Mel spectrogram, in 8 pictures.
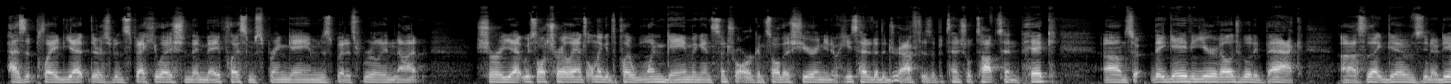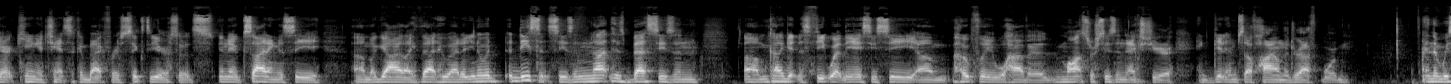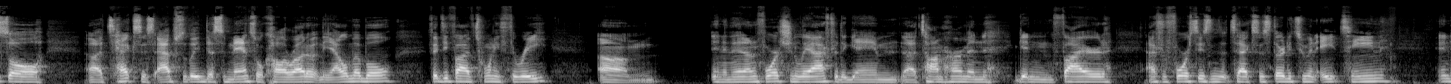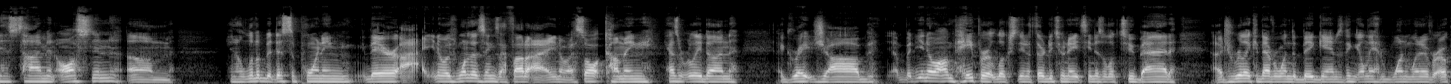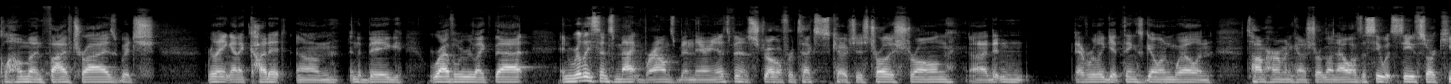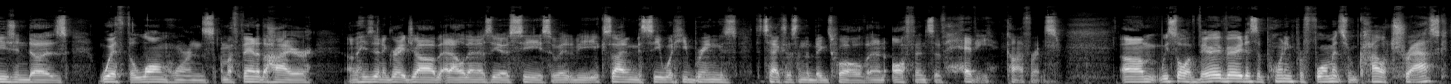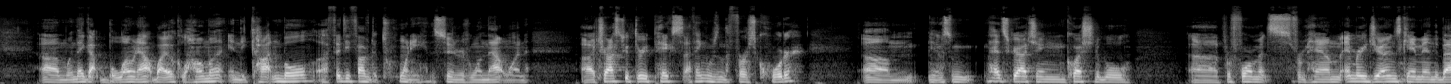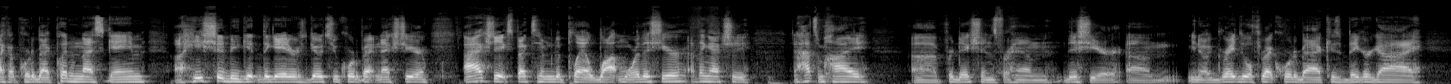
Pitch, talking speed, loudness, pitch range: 120 Hz, 230 wpm, -17 LUFS, 110-125 Hz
